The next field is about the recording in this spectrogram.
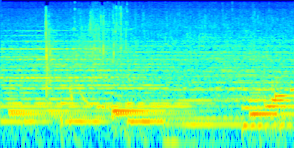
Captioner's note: splash of water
